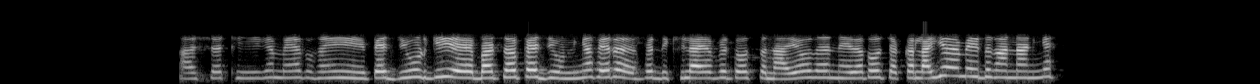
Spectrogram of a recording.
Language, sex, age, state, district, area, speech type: Dogri, female, 30-45, Jammu and Kashmir, Reasi, rural, conversation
